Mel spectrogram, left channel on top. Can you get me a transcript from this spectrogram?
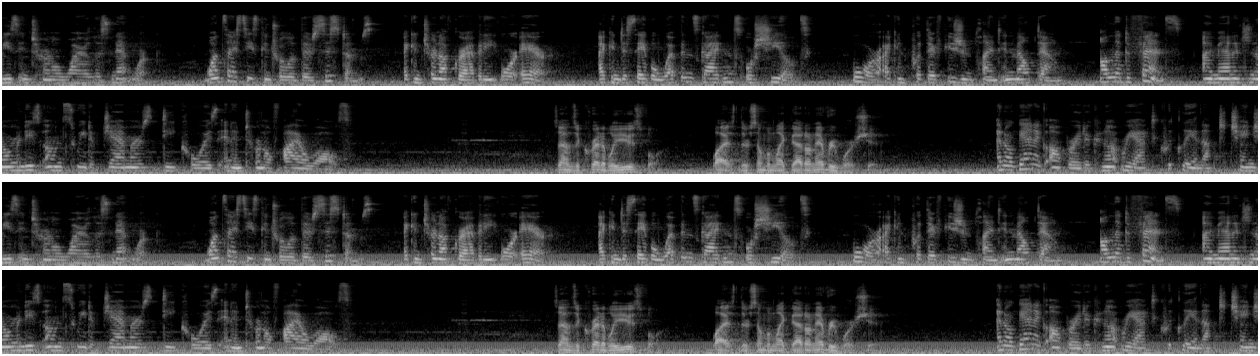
internal wireless network. Once I seize control of their systems, I can turn off gravity or air. I can disable weapons guidance or shields, or I can put their fusion plant in meltdown. On the defense, I manage Normandy's own suite of jammers, decoys, and internal firewalls. Sounds incredibly useful. Why isn't there someone like that on every warship? An organic operator cannot react quickly enough to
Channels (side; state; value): right; noise; hum, 9 dB below the sound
